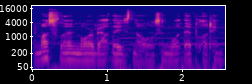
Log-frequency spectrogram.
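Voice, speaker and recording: A man's voice: low voice, flat delivery, fairly quick, bright, forceful tone, soft background music. A man streaming a game, casually commenting and reading quest text aloud.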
